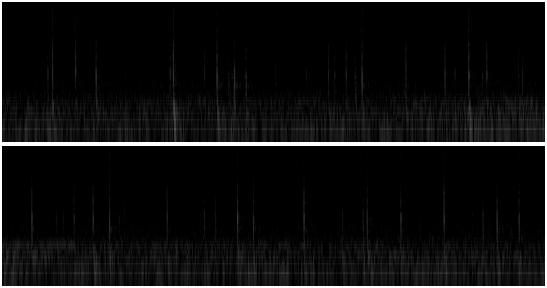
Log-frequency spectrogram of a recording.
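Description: Both hands gently tap a flat, soft, white textured leather zip makeup pouch lying on a wooden table, using long almond-shaped nails and fingertips. The result is a quiet, steady patter of short, dull taps with occasional brighter, crisper nail clicks, set over a low, rumbling background hiss.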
